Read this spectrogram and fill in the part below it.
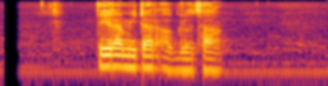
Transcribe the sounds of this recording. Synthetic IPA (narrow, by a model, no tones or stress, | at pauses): t̪eɾʌmiʈʌrʌɡlot͡sʰʌ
